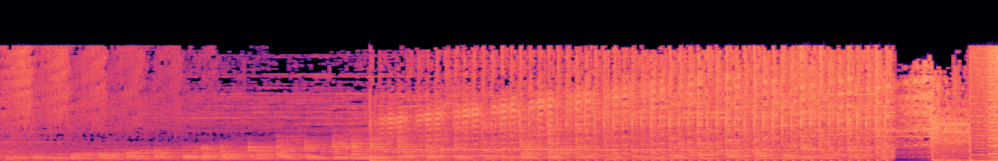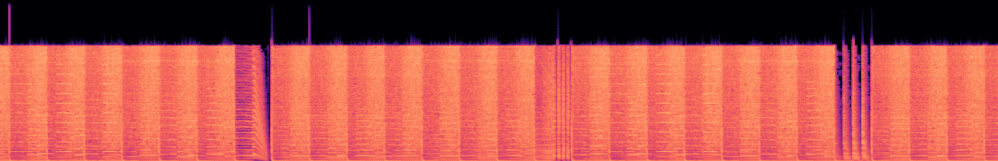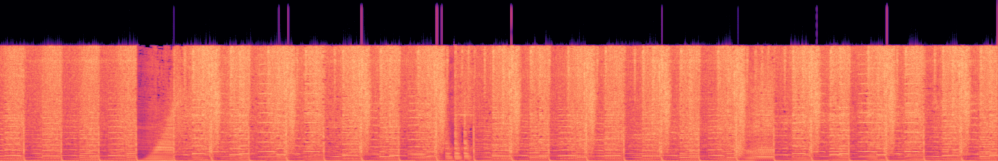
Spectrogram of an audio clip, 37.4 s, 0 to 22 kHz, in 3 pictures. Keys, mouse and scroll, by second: 6.7-8.1 drag, 12.5-15.1 drag, 16.5-19.9 drag, 19.9 right click, 21.4 click, 22.8 click, 28.9 Right, 30.7 click, 32.7 click, 34.8 click, 36.5 right click, 36.8 click.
